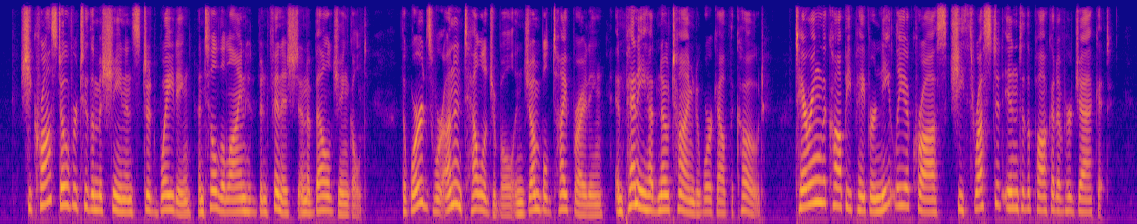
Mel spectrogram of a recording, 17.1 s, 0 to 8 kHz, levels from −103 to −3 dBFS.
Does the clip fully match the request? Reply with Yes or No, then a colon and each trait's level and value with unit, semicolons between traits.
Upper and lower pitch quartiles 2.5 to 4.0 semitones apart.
No: average, 4.6 semitones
